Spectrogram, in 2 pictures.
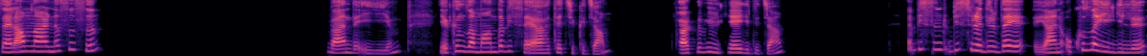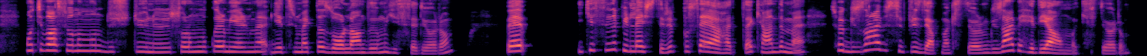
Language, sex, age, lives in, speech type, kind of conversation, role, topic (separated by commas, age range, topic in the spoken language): Turkish, female, 25-29, Germany, conversation, unstructured, none, En son yaşadığın küçük mutluluk neydi?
